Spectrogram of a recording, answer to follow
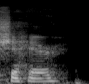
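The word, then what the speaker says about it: शहर: hindi is shahir and even though it is pronounced shahir is spelled shahar it is a masculine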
